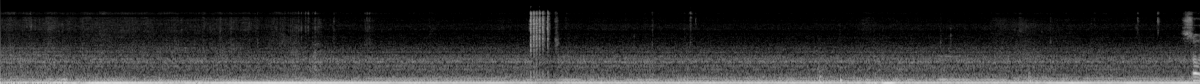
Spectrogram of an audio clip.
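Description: Ferrari 360 Spider's 3.6-litre V8 running at a steady cruise through a tunnel, a low drone that swells about a second in. A brief hiss cuts in about five seconds in.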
